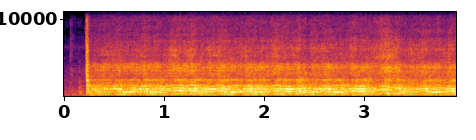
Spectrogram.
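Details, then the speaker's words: Abandoned 1971 Ford F100 with an engine described as seized, after cooking oil was poured down its throat: steady starter whir with no firing or catch; it isn't cranking hard enough. Cranks but won't start; cause not confirmed. "it's it's dying it's not got enough butt no needs to crank a lot harder than that"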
